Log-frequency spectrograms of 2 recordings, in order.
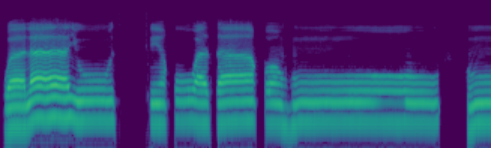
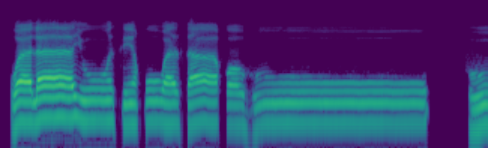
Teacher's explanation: itu masih ada suara hidung di hu-nya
